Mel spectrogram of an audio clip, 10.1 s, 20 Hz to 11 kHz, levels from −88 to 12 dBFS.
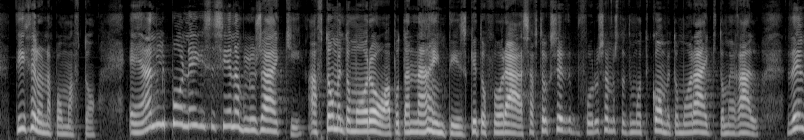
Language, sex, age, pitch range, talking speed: Greek, female, 20-39, 210-280 Hz, 205 wpm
